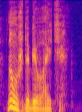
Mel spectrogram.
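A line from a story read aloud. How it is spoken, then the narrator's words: Sad voice. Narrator (Russian): сказала она лакею грустным голосом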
